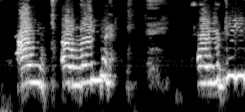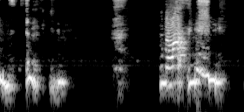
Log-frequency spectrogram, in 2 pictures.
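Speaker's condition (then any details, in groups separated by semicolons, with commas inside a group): Cerebral palsy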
